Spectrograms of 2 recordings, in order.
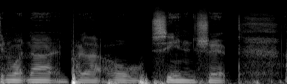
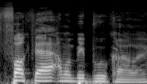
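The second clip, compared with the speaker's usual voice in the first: ordinary talk, nothing marked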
